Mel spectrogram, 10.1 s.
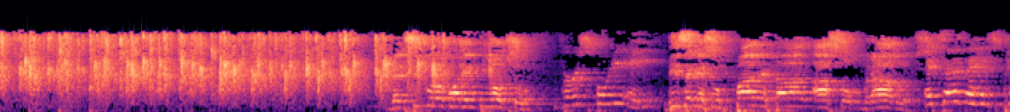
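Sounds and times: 
audience applauding: 0.0s - 5.0s
speech: 3.9s - 10.1s.

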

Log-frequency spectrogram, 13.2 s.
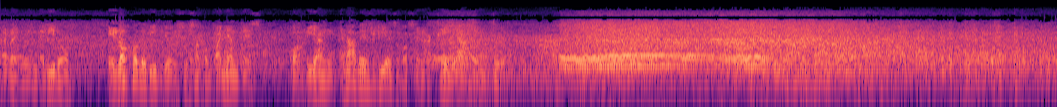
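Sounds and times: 
train rumbling on rails: 0.0s - 13.2s
speech: 0.1s - 7.4s
shrill train whistle: 5.4s - 6.0s, 7.0s - 9.8s.

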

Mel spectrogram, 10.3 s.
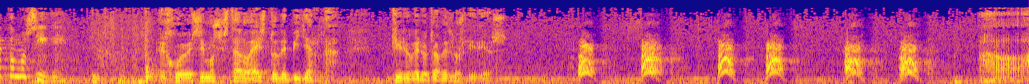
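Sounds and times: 
speech: 0.1s - 5.9s
dog giving short high whiny barks: 5.8s - 9.5s.

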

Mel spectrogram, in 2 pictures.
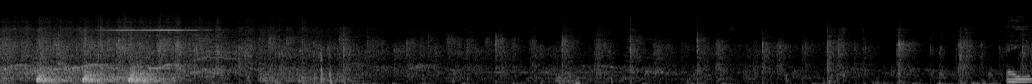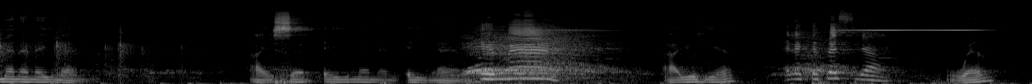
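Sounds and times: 
audience clapping: 0.0s - 12.5s
speech: 10.1s - 11.2s, 12.9s - 16.1s, 17.0s - 20.4s.

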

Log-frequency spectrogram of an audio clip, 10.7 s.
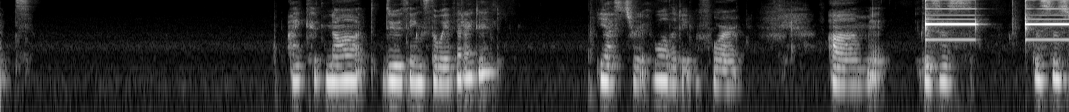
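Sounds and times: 
speech: 2.9s - 5.1s, 6.0s - 9.6s, 10.3s - 10.6s
phone alert ringing despite silent mode: 9.2s - 10.6s.

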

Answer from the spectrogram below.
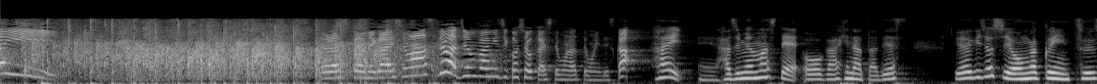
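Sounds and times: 
audience applause welcoming guests: 0.0s - 5.0s
speech: 3.7s - 10.9s.

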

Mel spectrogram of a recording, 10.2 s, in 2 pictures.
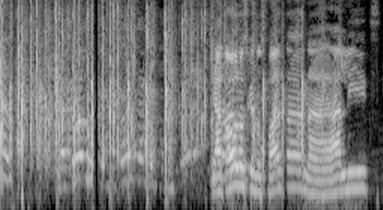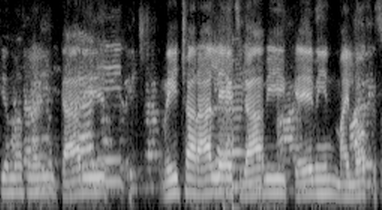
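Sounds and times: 
clapping applause: 0.0s - 4.4s
speech: 2.8s - 10.1s.

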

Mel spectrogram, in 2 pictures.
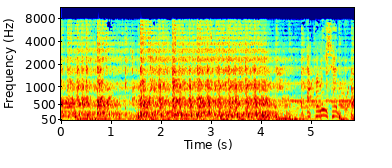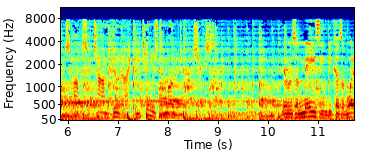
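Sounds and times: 
gunfire exchanged between gang and police sniper: 0.0s - 4.7s
speech: 5.4s - 9.2s, 10.3s - 11.7s.

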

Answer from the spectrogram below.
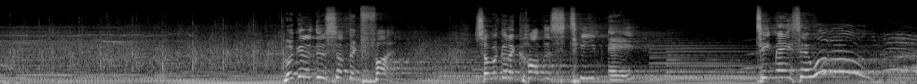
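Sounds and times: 
audience clapping: 0.0s - 5.2s
speech: 2.8s - 4.1s, 4.8s - 6.6s, 7.6s - 9.0s.

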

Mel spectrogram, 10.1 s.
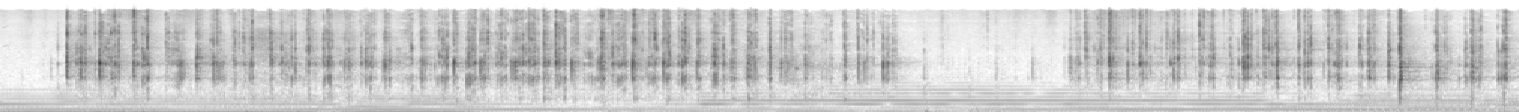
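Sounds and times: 
low hum: 0.0s - 10.1s
paper slips shaken inside a closed box: 0.4s - 6.2s, 7.0s - 10.1s.

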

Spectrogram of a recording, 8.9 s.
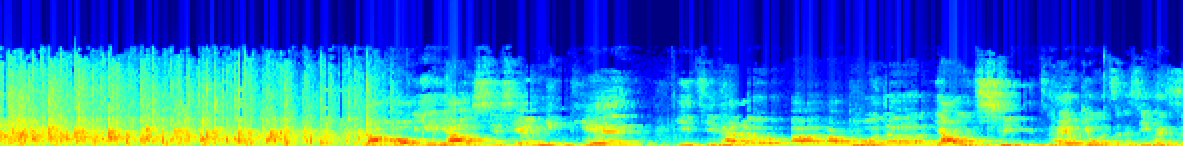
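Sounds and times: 
applause: 0.0s - 3.2s
speech: 2.8s - 8.8s.

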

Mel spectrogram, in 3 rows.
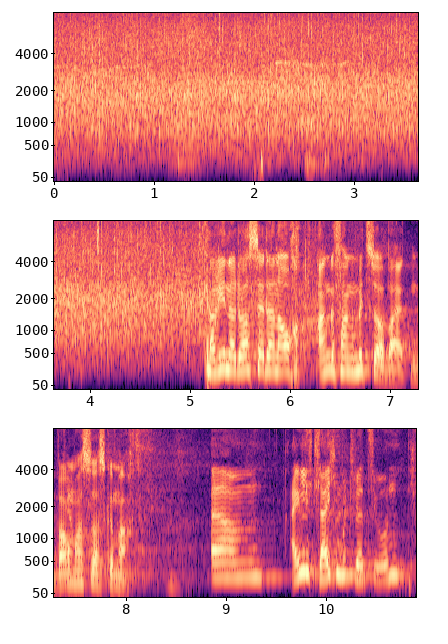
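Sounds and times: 
audience applause: 0.0s - 6.7s
speech: 5.2s - 8.2s, 8.8s - 10.8s.

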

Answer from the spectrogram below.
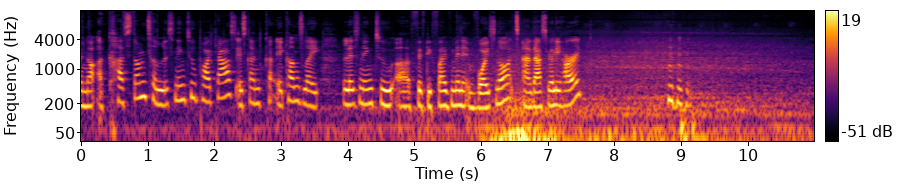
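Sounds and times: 
speech: 0.0s - 7.8s, 8.8s - 9.3s
car passing by outside: 5.8s - 11.0s.

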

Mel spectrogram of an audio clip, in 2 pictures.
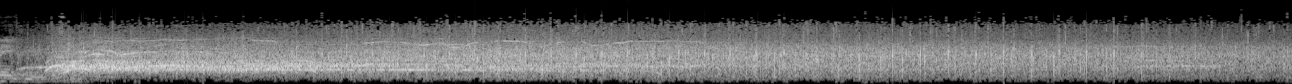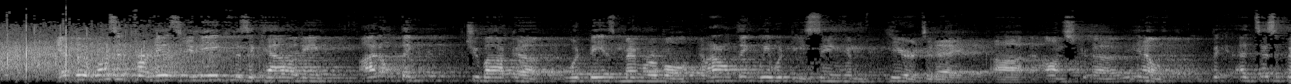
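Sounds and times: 
audience clapping at a fan convention: 0.0s - 15.3s
audience whoops and shouts: 0.3s - 7.2s
speech: 15.4s - 25.8s.

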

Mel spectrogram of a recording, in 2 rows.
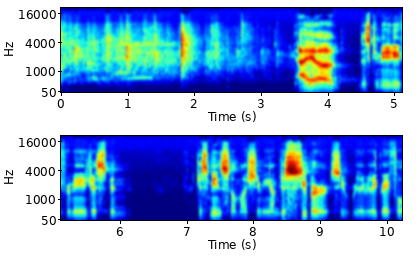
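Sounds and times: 
audience applause and clapping: 0.0s - 3.5s
speech: 3.5s - 6.2s, 7.2s - 10.2s.

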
